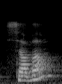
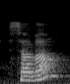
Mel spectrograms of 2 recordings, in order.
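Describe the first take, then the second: The two takes are said the same way.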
